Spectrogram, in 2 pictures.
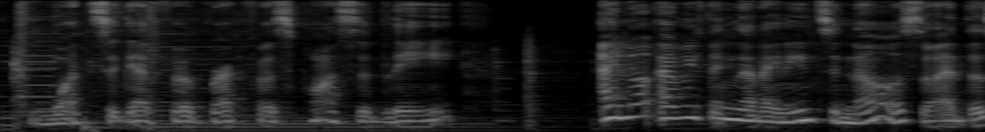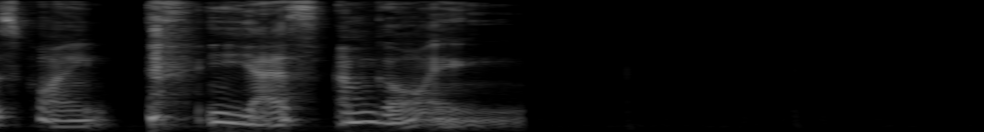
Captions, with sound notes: what to get for breakfast, possibly... I know everything that I need to know, so at this point... [chuckles] yes, I'm going.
